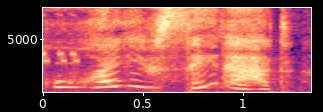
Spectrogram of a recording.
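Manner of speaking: put-on high, light girl voice asking; high girl voice, questioning; high character voice. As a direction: ask it in a high innocent voice. Voicing a character in the game.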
